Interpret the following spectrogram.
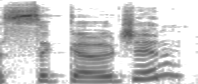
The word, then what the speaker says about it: Segojan: Uh, Siggoan, which is spelled s e g o j a n.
